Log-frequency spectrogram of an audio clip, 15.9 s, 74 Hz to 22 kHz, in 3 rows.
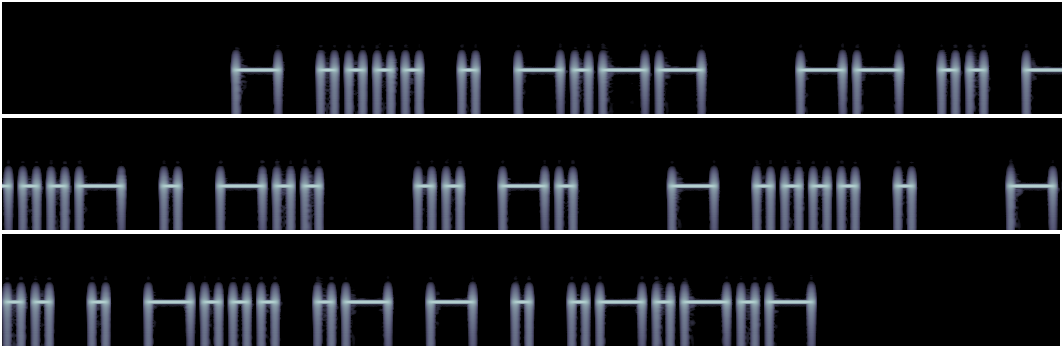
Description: Morse code, heard as a keyed tone, about 17 wpm, 700 Hz. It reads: THEY MIXED IN THE DEBATE.
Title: Sentences from Top 1500 Words 17wpm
